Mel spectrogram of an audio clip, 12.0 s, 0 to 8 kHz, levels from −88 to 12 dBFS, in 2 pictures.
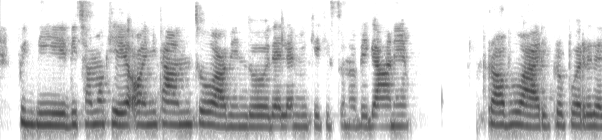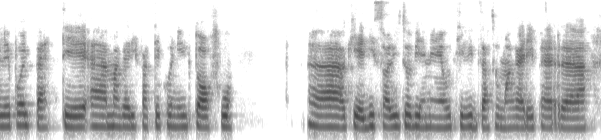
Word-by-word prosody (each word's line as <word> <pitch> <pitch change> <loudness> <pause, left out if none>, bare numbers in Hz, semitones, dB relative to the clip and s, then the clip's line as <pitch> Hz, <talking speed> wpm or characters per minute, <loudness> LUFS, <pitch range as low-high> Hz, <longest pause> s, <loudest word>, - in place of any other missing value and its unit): Quindi 225 -4 +3
diciamo, 230 +1 -1
che 235 -2 +4
ogni 230 0 +2
tanto, 230 0 +2
avendo 200 -1 +2
delle 195 0 +1
amiche 195 0 -7
che 200 +1 -13
sono 195 0 -12
vegane, 200 +1 0 0.7
provo 225 -2 +3
a 205 -2 +8
riproporre 205 +1 -1
delle 200 -1 +1
polpette, 190 -2 -2
ehm, 200 -1 -2
magari 195 -1 -3
fatte 195 +1 -7
con 200 -2 -6
il 195 +1 -6
tofu, 190 0 +1 0.8
ehm, 195 -4 +1
che 185 -1 0
di 205 +3 -2
solito 195 +1 -2
viene 185 -2 -4
utilizzato 190 0 -5
magari 180 0 -3
per, 175 -2 -1
200 Hz, 150 wpm, -22 LUFS, 190-215 Hz, 0.8 s, a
